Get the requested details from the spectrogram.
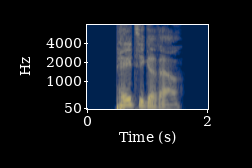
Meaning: inflection of pelzig: 1. strong/mixed nominative masculine singular comparative degree 2. strong genitive/dative feminine singular comparative degree 3. strong genitive plural comparative degree
- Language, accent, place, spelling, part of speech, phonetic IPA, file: German, Germany, Berlin, pelzigerer, adjective, [ˈpɛlt͡sɪɡəʁɐ], De-pelzigerer.ogg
